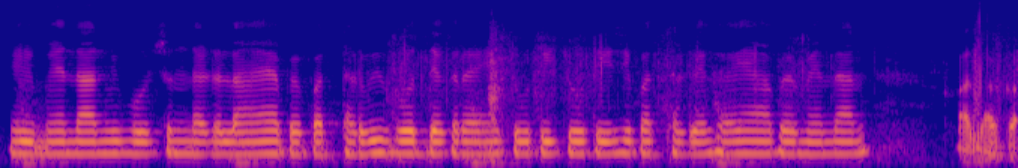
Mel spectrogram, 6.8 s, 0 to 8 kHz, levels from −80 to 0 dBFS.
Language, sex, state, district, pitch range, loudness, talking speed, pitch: Hindi, female, Chhattisgarh, Korba, 170-175 Hz, -30 LUFS, 245 wpm, 175 Hz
